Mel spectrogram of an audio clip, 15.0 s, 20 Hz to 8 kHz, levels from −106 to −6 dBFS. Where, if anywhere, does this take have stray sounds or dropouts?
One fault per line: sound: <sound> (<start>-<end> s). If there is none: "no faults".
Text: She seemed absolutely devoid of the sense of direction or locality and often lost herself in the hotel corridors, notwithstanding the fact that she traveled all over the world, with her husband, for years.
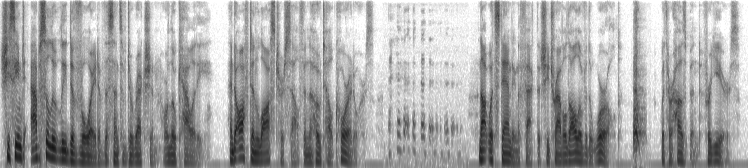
sound: laugh (7.8-9.3 s)
sound: bark (12.7-13.0 s)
